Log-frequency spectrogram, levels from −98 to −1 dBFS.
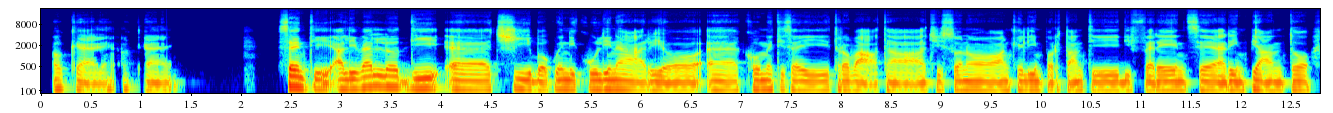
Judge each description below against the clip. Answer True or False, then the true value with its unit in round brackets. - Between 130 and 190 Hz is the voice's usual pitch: False (95 Hz)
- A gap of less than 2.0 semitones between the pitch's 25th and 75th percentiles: False (2.3 semitones)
